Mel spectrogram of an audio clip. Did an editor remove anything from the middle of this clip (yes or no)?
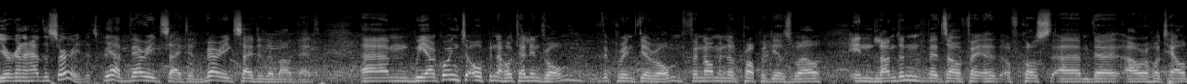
no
